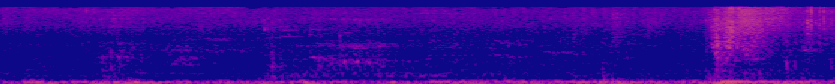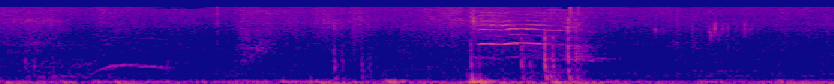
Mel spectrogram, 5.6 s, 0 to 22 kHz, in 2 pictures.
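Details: Gaia's kittens, born March 14, 2017, playing indoors at night with their tabby mother nearby: two brief, high, squeaky meows near the end, with soft bumps and a steady low hum underneath.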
